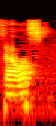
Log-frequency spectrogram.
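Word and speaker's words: Thales: is a tals th I think it's pronounced Talis uh I guess it looks like fails to me but th fails is a little light in the loafer so I guess I'll go with Talis but it doesn't matter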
